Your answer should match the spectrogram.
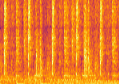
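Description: Techno DJ mix: the steady kick drum beats about twice a second, then drops out about half a second in, giving way to a sustained deep bass rumble with a slowly falling synth sweep above it while the hi-hats keep ticking.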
